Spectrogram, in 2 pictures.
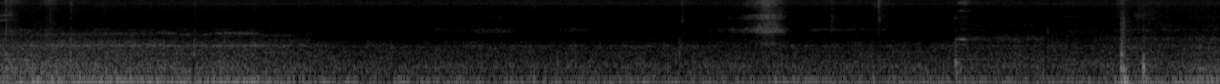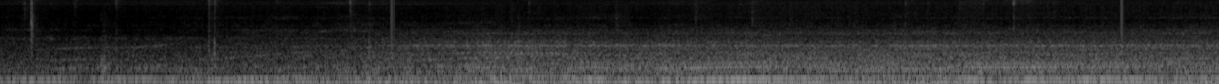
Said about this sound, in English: You can hear the big trucks.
